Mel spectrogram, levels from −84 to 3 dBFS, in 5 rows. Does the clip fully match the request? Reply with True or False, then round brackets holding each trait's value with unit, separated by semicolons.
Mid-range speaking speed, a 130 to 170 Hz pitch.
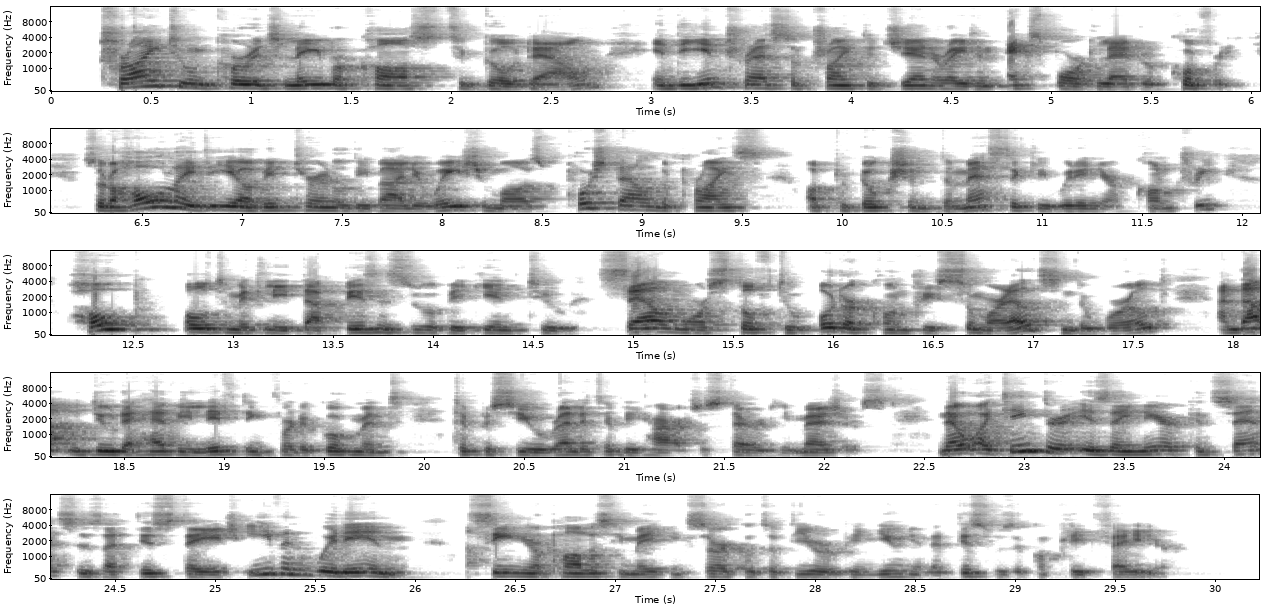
True (195 wpm; 140 Hz)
